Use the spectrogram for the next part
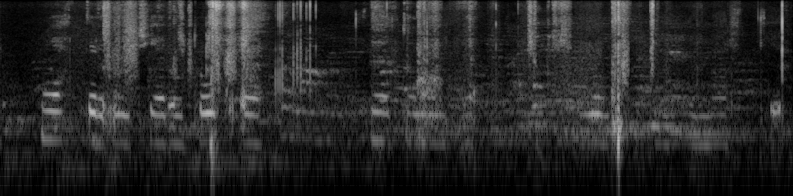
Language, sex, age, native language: Icelandic, female, 11, German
